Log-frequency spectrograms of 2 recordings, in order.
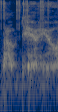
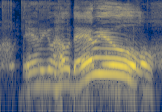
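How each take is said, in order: First: Very soft, scandalised whisper; hushed start of a hammed-up tirade; whispered mock outrage. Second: Hammed-up escalating indignation; building mock outrage. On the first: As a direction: whisper it as if deeply offended. Mock outrage at the kit, building. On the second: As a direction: build from hushed to a drawn-out indignant cry.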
